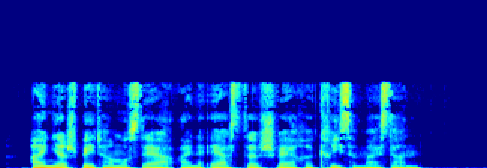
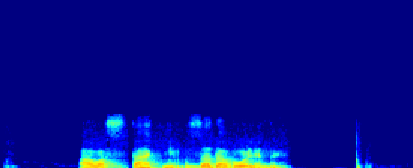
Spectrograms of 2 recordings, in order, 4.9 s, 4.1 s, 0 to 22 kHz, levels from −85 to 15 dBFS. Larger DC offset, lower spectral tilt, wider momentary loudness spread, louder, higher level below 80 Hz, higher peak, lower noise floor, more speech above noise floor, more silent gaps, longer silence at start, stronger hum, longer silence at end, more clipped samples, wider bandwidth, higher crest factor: neither; second, -4 dB/octave vs -9 dB/octave; second, 7 LU vs 22 LU; second, -24 LUFS vs -18 LUFS; first, -32 dBFS vs -46 dBFS; second, -6 dBFS vs -2 dBFS; second, -70 dBFS vs -83 dBFS; second, 48 dB vs 66 dB; neither; second, 0.3 s vs 0.8 s; neither; second, 0.65 s vs 1.3 s; neither; first, 11.5 kHz vs 7 kHz; about the same, 16 dB vs 18 dB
